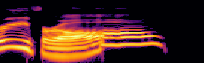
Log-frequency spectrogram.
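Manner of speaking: voice cracking, breaking mid-phrase. Podcast host introducing the final segment of the show, voice cracking. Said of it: "My voice cracks".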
